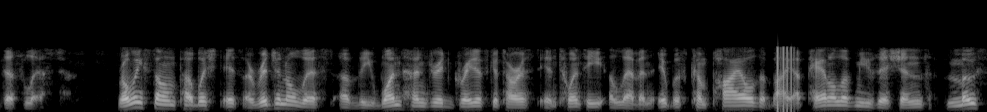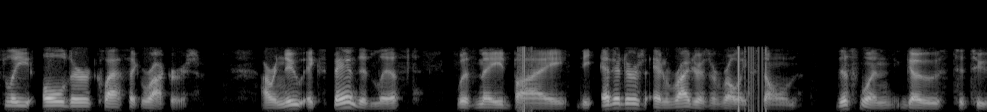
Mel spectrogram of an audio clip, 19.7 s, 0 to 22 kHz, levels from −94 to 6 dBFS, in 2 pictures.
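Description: Telephone-band speech carrying bit errors on a digital phone line: bursts of sharp ticks from 7.76 to 7.94 s after "was compiled", from 15.04 to 15.18 s after "expanded list was made", and from 17.25 to 17.52 s after "editors and writers of". Each flipped bit corrupts one sample. On the waveform these show as isolated single-sample spikes, and on the spectrogram as thin vertical broadband lines. The error rate is a few tenths of a percent.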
